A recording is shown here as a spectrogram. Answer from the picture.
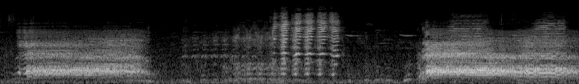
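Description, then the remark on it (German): Goats, soon to be milked, bleat loudly: two long drawn-out calls with a shorter, pulsing, stuttering bleat between them, over a low background hum. “Bald müssen die Ziegen gemolken werden.”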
